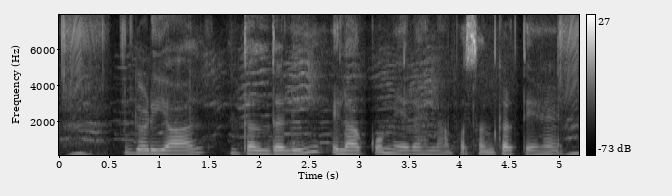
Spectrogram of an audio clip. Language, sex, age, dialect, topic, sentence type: Hindi, female, 18-24, Awadhi Bundeli, agriculture, statement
